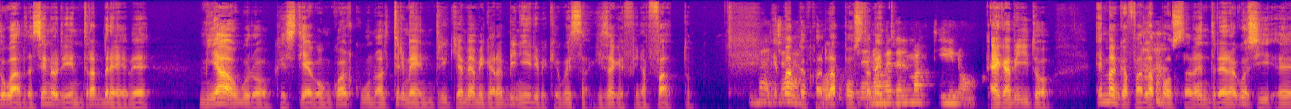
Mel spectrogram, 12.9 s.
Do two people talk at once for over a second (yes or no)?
yes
